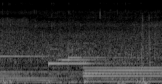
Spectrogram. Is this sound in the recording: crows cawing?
no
